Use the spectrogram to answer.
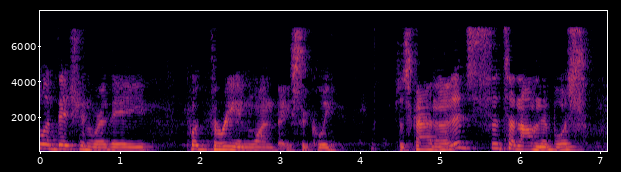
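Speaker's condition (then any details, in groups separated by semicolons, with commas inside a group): No condition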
